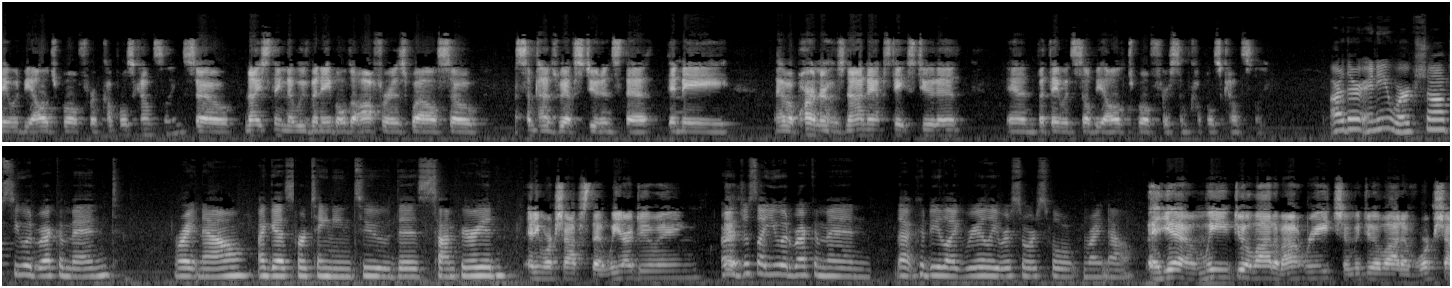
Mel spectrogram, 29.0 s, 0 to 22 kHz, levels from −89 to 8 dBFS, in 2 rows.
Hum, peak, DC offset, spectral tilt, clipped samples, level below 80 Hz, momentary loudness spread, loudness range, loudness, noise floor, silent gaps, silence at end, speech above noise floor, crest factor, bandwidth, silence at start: none; -4 dBFS; under 0.1%; -1 dB/octave; under 0.1%; -60 dBFS; 13 LU; 7 LU; -21 LUFS; -60 dBFS; none; 0 s; 37 dB; 20 dB; 16 kHz; 0 s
